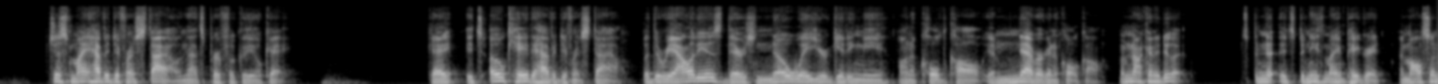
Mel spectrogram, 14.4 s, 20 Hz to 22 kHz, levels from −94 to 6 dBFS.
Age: 30-49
